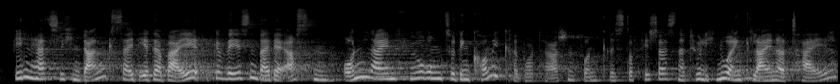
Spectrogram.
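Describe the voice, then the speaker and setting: In a room with audible echo, a woman speaks at a moderate pace in a high voice, her pitch swinging very widely with hardly any pauses. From Switzerland. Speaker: museum curator and director. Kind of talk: guided museum tour. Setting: museum exhibition room. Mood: warm, friendly. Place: hall. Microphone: camera far.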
